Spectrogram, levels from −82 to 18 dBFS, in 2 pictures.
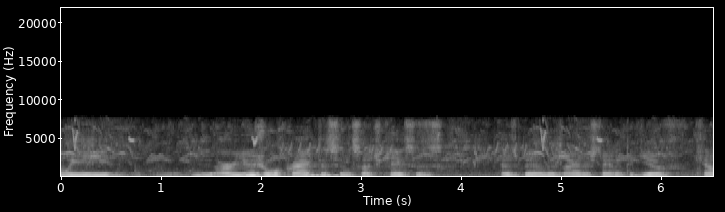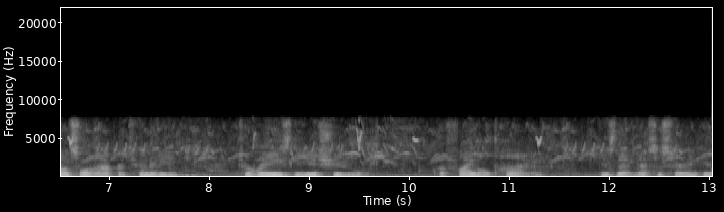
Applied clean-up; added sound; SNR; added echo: none; Bird; 17 dB; reverberation time 0.2 s.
